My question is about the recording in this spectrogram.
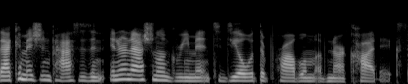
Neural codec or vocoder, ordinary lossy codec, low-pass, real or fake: none; MP3, 64 kbps; 7.2 kHz; real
